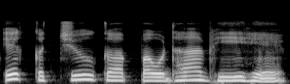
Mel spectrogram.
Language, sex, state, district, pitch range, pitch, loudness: Hindi, female, Arunachal Pradesh, Longding, 170-210 Hz, 185 Hz, -12 LUFS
